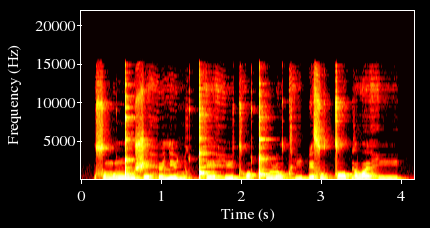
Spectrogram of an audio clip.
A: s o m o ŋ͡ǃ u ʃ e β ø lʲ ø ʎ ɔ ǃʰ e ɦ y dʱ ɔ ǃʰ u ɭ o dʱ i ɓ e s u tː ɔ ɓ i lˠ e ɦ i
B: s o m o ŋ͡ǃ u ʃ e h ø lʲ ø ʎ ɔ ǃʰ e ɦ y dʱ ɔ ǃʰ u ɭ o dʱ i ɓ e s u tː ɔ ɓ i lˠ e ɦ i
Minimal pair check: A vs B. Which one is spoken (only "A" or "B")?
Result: B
